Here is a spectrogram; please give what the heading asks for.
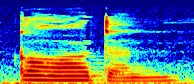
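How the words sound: The r sound in the middle is silent. "but in British English it's garden. It's not heard"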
